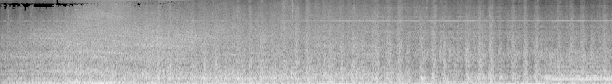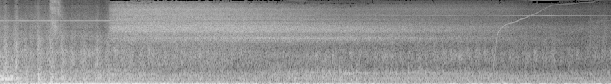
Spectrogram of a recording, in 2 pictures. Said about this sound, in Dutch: Nou, dan komt de trein eh, langs.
